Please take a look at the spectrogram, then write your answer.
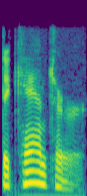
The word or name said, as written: decanter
